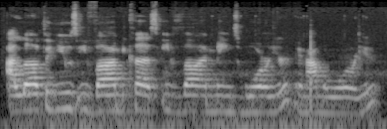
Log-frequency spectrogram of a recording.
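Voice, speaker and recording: In a small indoor studio set, a woman in her 20s, an anger management specialist, talks casually as an interview guest. Her lowish voice barely changes pitch and moves at a moderate pace; she is emphatic and preachy, repeating phrases, on lo-fi audio with slight background noise.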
